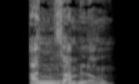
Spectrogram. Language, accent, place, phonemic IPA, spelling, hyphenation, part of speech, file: German, Germany, Berlin, /ˈanˌzamlʊŋ/, Ansammlung, An‧samm‧lung, noun, De-Ansammlung.ogg
- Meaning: 1. gathering, collection, accumulation, assemblage 2. crowd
